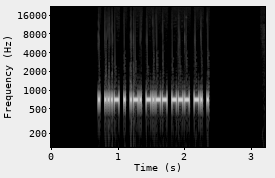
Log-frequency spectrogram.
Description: Morse code, heard as a keyed tone, about 53 wpm, 700 Hz. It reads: EVERYONE
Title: Sentences from Top 800 Words - New Word Drill - 50wpm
